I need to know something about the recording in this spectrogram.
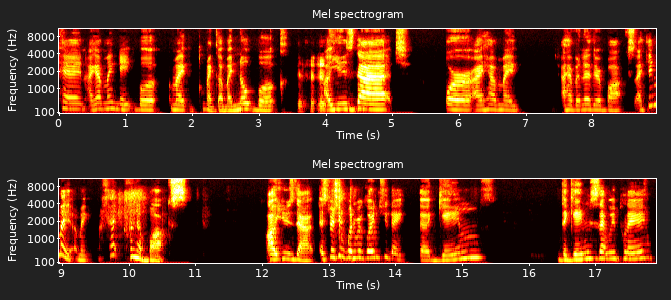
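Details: Adult male with aphasia after a stroke, often unable to find or say words and relying on pen and notebook: aphasia (word-finding difficulty).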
